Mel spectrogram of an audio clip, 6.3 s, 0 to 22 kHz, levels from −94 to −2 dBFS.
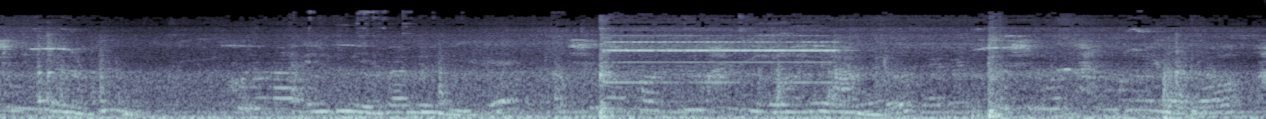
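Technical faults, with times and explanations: Throughout, MP2 compression: the audio was likely squeezed through an MPEG Layer II encoder at a low rate, around 80 kbps, starving its sub-bands of bits. Nothing survives above 15.1 kHz, and coarse quantisation leaves a dull, plainly audible gurgling, granular texture.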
